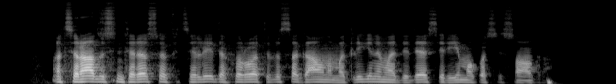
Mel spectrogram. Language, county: Lithuanian, Šiauliai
